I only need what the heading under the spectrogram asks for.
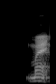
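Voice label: "mac", Malay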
